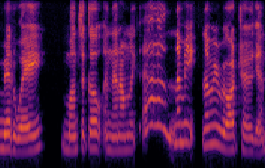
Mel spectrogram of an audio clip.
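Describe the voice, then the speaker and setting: A woman speaks with a Mexican accent. Her high pitch shows ordinary variation. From Mexico. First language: Spanish. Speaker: film collector vlogger. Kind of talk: casual vlog show-and-tell. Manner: casual, filler-heavy.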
